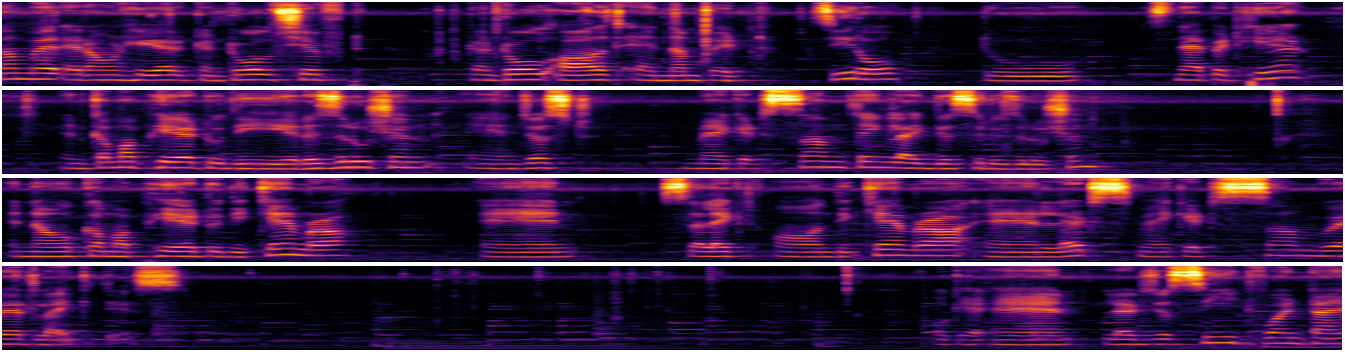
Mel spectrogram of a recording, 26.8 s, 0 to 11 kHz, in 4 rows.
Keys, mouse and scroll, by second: 6.0-12.4 drag, 12.4 g, 13.1 click, 16.4-19.7 drag, 19.7 g, 22.0 click, 22.8 shift+middle click, 23.0 shift+scroll up 1, 23.2 g, 23.5 click, 24.1 shift+middle click, 25.4 click, 26.6 shift+middle click.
